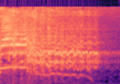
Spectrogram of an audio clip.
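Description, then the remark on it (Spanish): A horse whinnies loudly, one shrill, wavering neigh that slides downward in pitch and trails off after about a second and a half, with no voices. The horse is being ridden at a wall and stops short before it. “Al llegar a la barda, los caballos se frenan nada mensos”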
